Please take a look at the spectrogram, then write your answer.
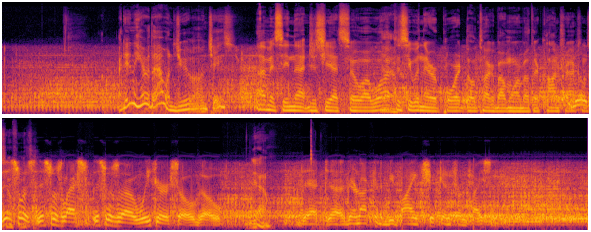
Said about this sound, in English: There's a helicopter in the background. Are you by Miramar?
